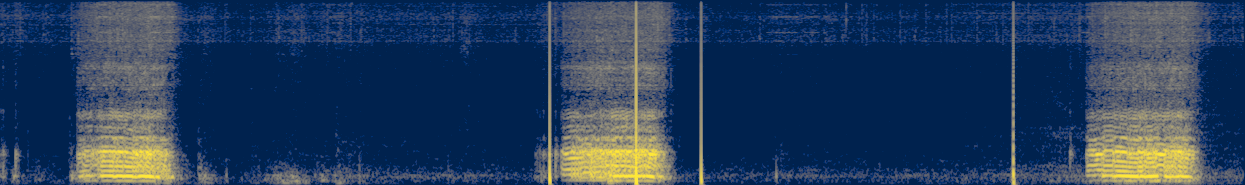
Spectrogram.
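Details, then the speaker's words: Three loud, rumbling snores from sleeping dogs, roughly ten per minute, with quiet pauses between. "dogs can snore as loud as humans can. Can you hear them?"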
